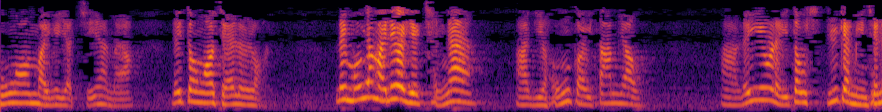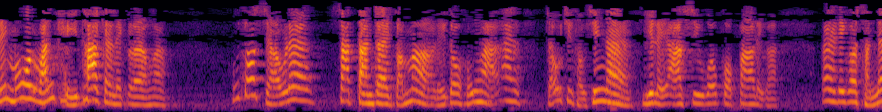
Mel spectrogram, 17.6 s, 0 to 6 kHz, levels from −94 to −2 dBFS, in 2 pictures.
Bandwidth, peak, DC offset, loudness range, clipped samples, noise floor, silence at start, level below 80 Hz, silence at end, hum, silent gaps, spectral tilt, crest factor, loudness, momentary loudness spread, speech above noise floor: 6 kHz; -6 dBFS; under 0.1%; 8 LU; under 0.1%; -60 dBFS; 0 s; -82 dBFS; 0 s; none; none; -6.5 dB/octave; 22 dB; -27 LUFS; 16 LU; 33 dB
